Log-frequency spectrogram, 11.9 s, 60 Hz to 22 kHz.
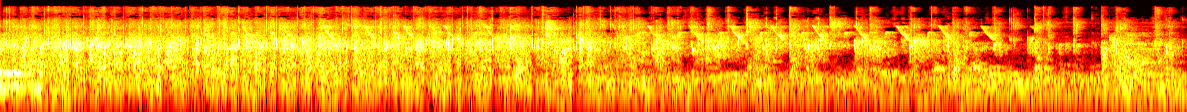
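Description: Loud, sustained audience applause fills a school results ceremony for the CBSE 2023-24 session, dense clapping holding steady for the whole stretch and thinning slightly toward the end, with a few faint bird chirps in the background.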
